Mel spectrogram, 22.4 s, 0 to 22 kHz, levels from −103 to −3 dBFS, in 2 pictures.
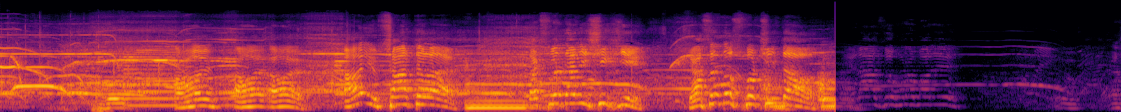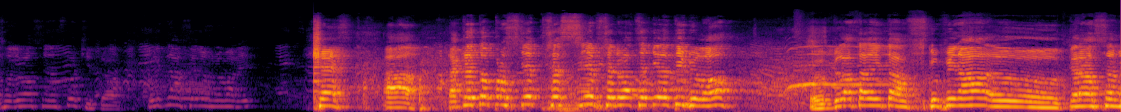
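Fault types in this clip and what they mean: One channel inverted: from 8.36 to 14.35 s the sound drops by about 37 dB to a faint residue, likely because one stereo channel has reversed polarity, so everything common to both channels cancels when they are summed to mono.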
